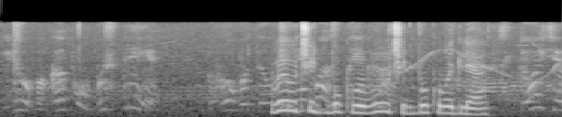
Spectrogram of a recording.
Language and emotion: Russian, neutral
